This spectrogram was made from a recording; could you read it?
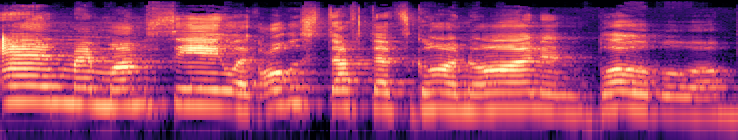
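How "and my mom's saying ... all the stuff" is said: usual speaking voice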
